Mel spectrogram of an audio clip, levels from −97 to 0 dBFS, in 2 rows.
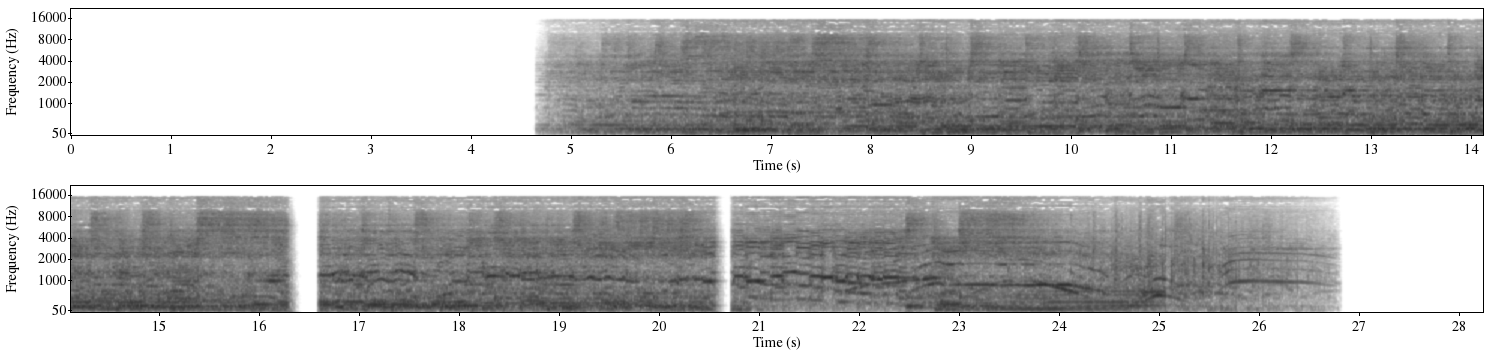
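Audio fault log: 16.27–16.61 s, call audio freeze: sound stalls and is padded for about 308 ms, fading into 180 ms of silence, likely from delayed packets draining the jitter buffer, then resumes intact.
16.70–16.74 s, skip ahead: playback jumps forward with an 11 ms join, losing roughly 200 ms of audio.
20.55–20.74 s, call audio freeze: a shorter 154 ms stall, the last sound extended then 30 ms of silence, likely late packets again, with nothing lost on resuming.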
